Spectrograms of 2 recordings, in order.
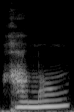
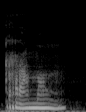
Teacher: es como cuando un hablante de francés quiere articular nuestra r es un sonido sonoro pero ovular se articula en la campanilla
